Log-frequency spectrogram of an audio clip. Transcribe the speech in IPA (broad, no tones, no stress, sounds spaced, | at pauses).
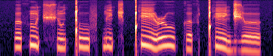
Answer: ɵ θ ũ t͡ʃ ʃ ũ ǃ u f ɓ ĩ t͡ʃ ǃʰ ẽ ɹ u k ɵ θ ǃʰ ẽ d͡ʒ ɵ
